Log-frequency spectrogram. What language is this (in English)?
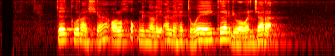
Sundanese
